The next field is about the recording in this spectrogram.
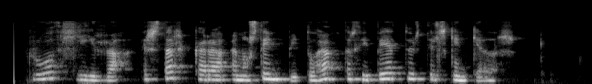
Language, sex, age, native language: Icelandic, female, 40-49, Icelandic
